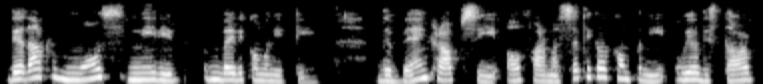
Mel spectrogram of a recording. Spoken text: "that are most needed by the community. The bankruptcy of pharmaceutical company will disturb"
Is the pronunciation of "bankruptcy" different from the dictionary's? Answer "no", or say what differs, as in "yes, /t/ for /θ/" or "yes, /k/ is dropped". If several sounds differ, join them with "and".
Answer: no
